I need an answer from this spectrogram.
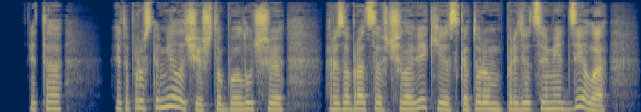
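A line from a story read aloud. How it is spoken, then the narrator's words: Uncertain, defensive. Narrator (Russian): пыталась оправдаться Элис, но ее голос звучал неуверенно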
